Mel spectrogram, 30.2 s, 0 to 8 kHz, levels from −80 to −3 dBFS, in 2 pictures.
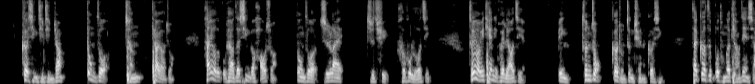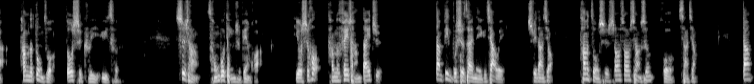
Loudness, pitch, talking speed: -19 LUFS, 165 Hz, 225 characters per minute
